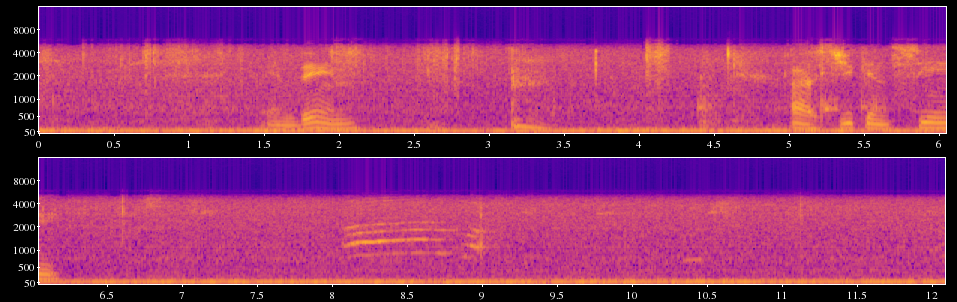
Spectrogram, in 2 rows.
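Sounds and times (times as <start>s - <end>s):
steady low hum: 0.0s - 12.0s
high-pitched drawn-out cry: 8.1s - 9.1s.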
